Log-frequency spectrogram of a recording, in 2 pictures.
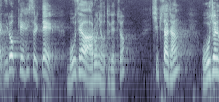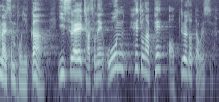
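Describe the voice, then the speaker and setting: A male pastor preaching a sermon with passion, swinging from loud bursts to hushed asides. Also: high-pitched, long reverb tail.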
